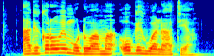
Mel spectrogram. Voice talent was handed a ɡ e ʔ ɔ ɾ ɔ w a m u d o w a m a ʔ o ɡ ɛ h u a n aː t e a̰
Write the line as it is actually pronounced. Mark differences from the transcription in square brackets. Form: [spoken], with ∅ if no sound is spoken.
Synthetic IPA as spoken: a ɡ e [k] ɔ ɾ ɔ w [e] m [o] d o w a m a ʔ o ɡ [e] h u a n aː t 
